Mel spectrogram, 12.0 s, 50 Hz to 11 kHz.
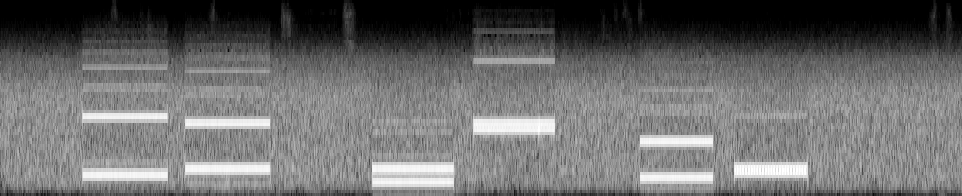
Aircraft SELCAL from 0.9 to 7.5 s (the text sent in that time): DS-FR AF-QR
